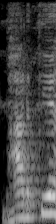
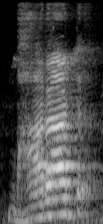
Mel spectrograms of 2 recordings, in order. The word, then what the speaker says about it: भारत: उच्चारण it could be pronounced as, जैसे कि भारत है, ये नॉर्मली लोग BHARAT भारत लिखते हैं, उसको भरत पढ़ सकते हैं, भाराट पढ़ सकते हैं, भरात ऐसा पढ़ सकते हैं।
